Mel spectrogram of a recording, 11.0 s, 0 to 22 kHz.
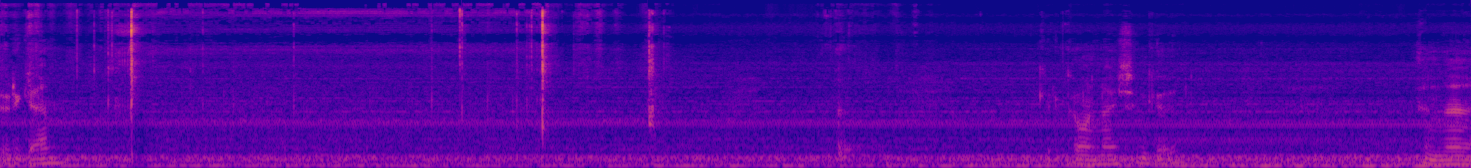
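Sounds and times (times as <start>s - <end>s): blower motor hum: 0.0s - 11.0s.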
